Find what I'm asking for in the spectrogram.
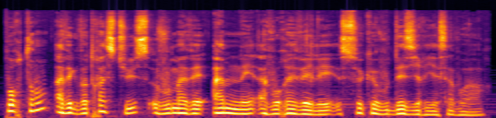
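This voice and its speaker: A man's voice: fairly low pitch, normal speed, dark tone, husky, faint music behind. A man voicing a clever young woman reading out her letter in a composed manner.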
